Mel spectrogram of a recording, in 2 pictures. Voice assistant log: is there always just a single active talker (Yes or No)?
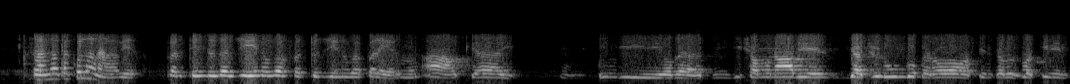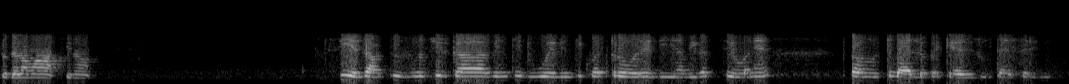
Yes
